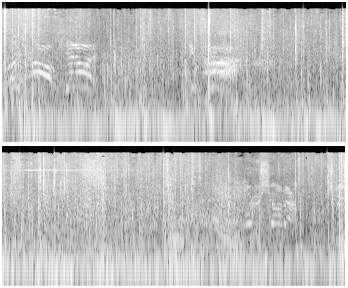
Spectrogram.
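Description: Primary battery guns firing in a naval-style video game: heavy, booming blasts rolling continuously under loud game noise, radio-style voice callouts and speech.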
